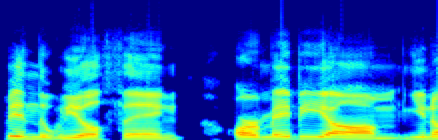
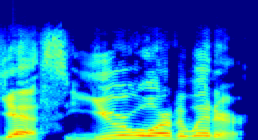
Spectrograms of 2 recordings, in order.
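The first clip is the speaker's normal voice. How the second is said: announcer voice; 4 semitones higher than usual. Retold or imitated. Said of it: "just to be like".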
